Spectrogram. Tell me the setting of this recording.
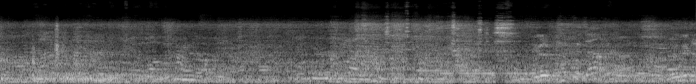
restaurant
